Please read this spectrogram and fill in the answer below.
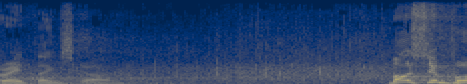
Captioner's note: applause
